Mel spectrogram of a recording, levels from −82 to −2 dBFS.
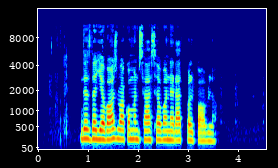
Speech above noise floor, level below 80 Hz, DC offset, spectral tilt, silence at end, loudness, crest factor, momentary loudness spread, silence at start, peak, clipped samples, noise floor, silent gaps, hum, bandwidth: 53 dB; -74 dBFS; under 0.1%; -5.5 dB/octave; 1 s; -22 LUFS; 18 dB; 10 LU; 0.85 s; -4 dBFS; under 0.1%; -74 dBFS; none; none; 11.5 kHz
